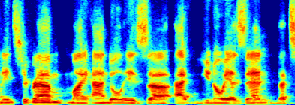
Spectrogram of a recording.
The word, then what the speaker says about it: Eunoyazen: My handle is at Unoyazen. That's spelled EUNOYAZEN.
